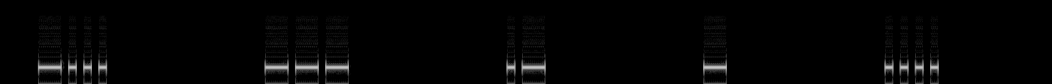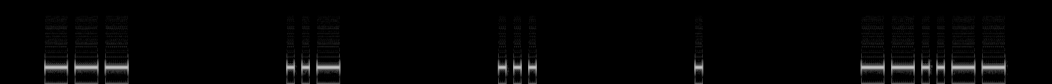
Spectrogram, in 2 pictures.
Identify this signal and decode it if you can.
Morse code, heard as a keyed tone, about 16 wpm, spaced as for 5 wpm, 800 Hz. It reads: BOATHOUSE,
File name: General / General-mp3s / Houses @5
